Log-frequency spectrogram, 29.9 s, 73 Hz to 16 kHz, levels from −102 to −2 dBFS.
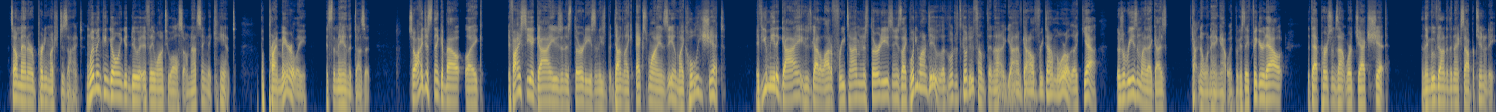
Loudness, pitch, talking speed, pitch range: -24 LUFS, 125 Hz, 260 wpm, 110-140 Hz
